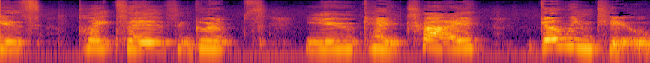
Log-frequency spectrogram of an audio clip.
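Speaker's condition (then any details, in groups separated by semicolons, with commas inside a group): Cerebral palsy; noticeably affected speech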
